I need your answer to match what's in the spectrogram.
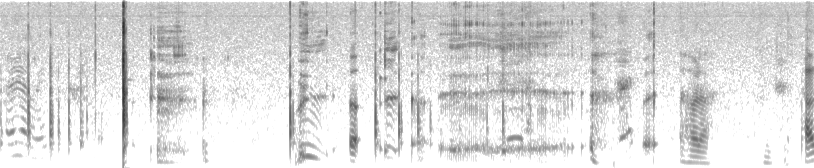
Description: you guys wnated a burping video here you go, its kinda not that loud, but oh well wait till the end and youll see!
